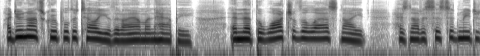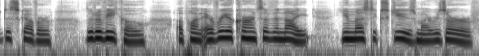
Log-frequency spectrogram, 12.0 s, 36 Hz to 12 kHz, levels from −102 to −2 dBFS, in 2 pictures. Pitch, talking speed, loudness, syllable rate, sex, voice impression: 200 Hz, 185 wpm, -18 LUFS, 5.7 syllables/s, female, feminine, adult-like, slightly relaxed, powerful, slightly bright, slightly muffled, raspy, intellectual, friendly, reassuring, slightly lively, slightly sharp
